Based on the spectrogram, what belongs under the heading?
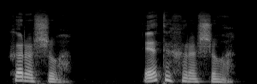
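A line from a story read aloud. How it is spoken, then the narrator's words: Tired. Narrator (Russian): он произнес устало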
